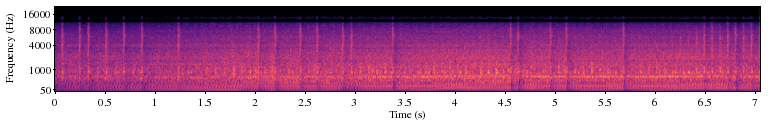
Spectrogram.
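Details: Mitsubishi 3000GT after 10 track laps with very high oil temperature, Motul 300V 15W-50 oil: sharp uneven knocks about two per second at light throttle, growing with revs; engine knock, owner fears rod knock, undiagnosed.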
